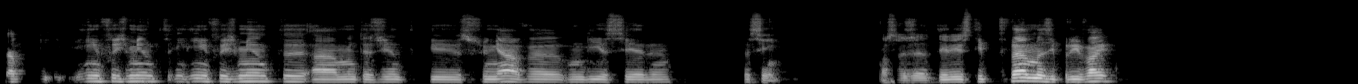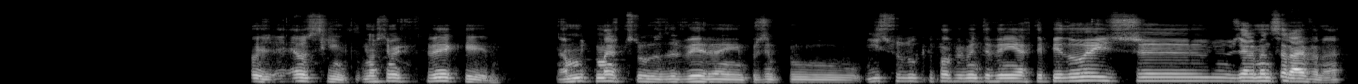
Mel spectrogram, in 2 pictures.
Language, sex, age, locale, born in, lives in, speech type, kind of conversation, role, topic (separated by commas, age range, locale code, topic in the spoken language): Portuguese, male, 20-24, pt-PT, Portugal, Portugal, conversation, unstructured, none, Como você se prepararia para viver um dia como celebridade?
